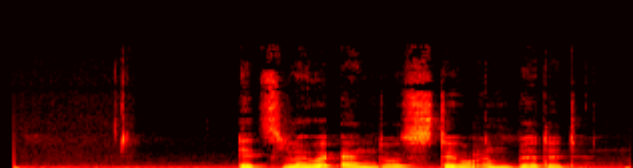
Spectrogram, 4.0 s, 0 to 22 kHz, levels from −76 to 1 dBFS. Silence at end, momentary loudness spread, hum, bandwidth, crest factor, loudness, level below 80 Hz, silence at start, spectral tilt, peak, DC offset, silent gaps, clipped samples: 0 s; 23 LU; none; 16 kHz; 20 dB; -27 LUFS; -42 dBFS; 0.1 s; -5.5 dB/octave; -10 dBFS; under 0.1%; none; under 0.1%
